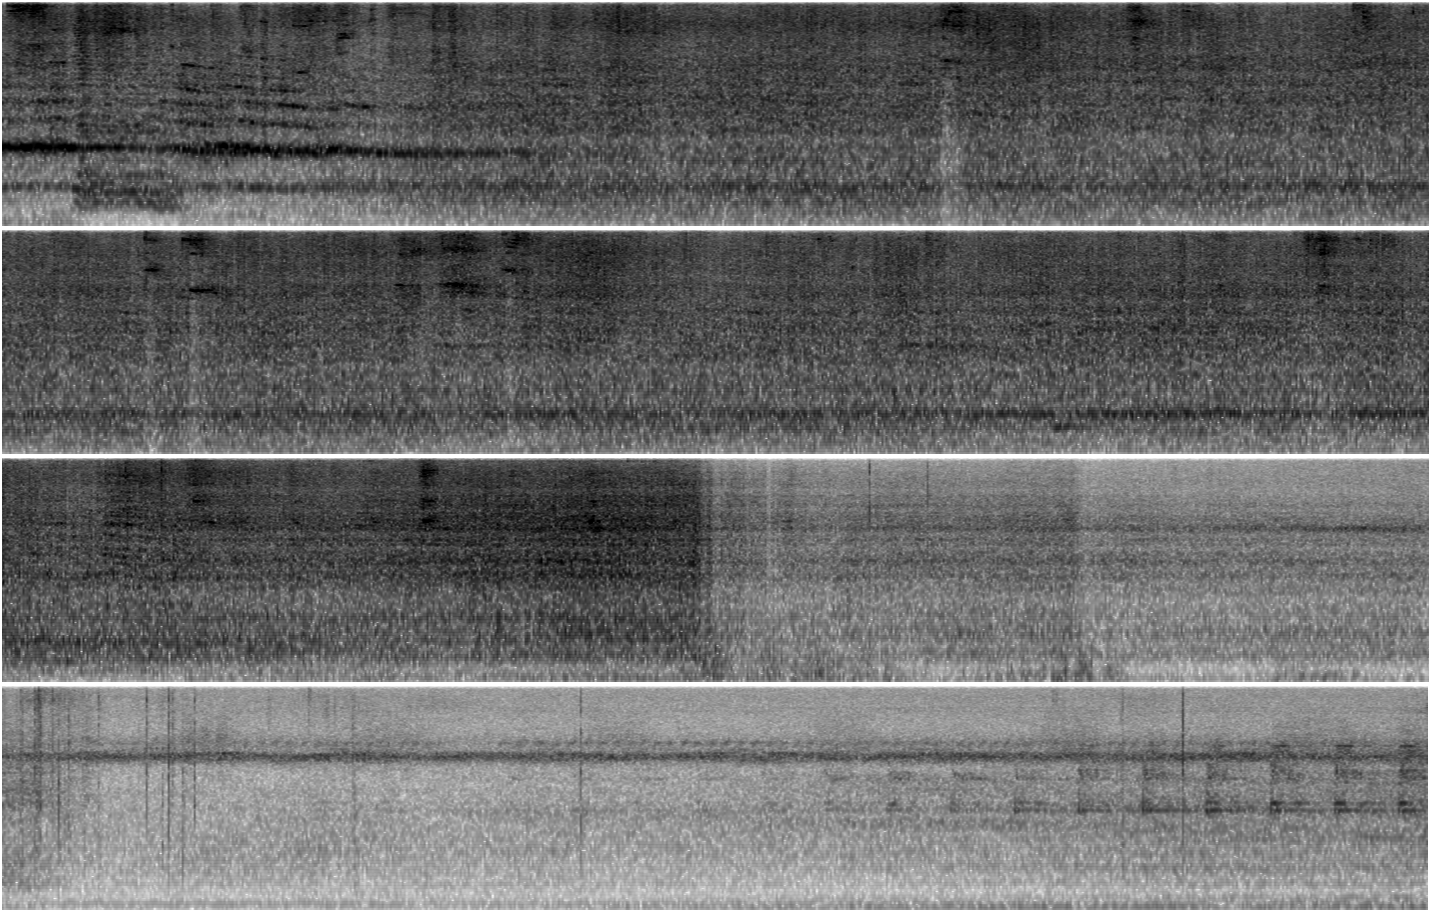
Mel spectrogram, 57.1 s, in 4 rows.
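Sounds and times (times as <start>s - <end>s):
locomotive horn: 0.0s - 5.6s, 24.7s - 25.2s
freight train wheels rumbling: 0.0s - 57.0s
ringing tone from wheels: 16.0s - 16.7s, 49.8s - 57.0s.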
